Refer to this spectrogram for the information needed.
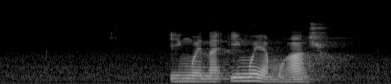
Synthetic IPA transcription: iŋwɛnaʔiŋwɛjamuɦaːʃwḁ

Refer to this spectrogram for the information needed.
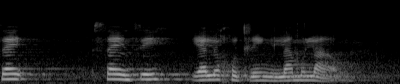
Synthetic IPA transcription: saɪnt͡sʼɪjalɪk͡xʰʊt͡ɬʼeŋ̩lamʊla̰ːɔ̰

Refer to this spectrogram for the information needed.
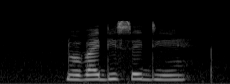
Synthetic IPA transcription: nobadisedi

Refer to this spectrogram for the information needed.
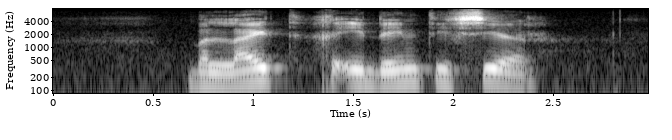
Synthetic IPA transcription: bələjtχəidɛntisiər

